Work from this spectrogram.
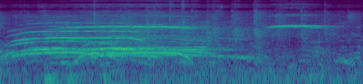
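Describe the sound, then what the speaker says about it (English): A crowd at a film trailer launch event for Jewel Thief cheers with rising whoops and shouts. The loud burst lasts about two seconds, then settles into a quieter lingering tone. "a big round of applause"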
